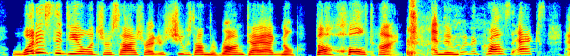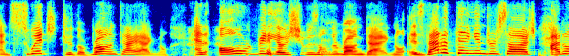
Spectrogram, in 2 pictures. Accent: Georgia, United States; I mean, I'm from Georgia and Georgia State is downtown Atlanta and there ain't no vet clinic at Georgia State.

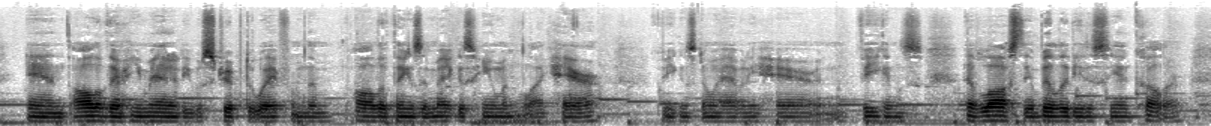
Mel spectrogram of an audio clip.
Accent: Texas, United States; Like, this is kind of weird. I come from Texas. Everything's, you know, our vegetables have meat in them.

